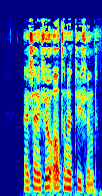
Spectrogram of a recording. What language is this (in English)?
Dutch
